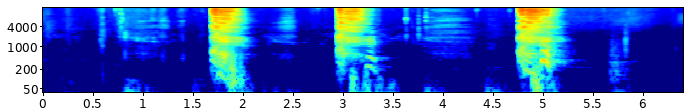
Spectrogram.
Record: {"three_cough_length": "6.4 s", "three_cough_amplitude": 12163, "three_cough_signal_mean_std_ratio": 0.33, "survey_phase": "alpha (2021-03-01 to 2021-08-12)", "age": "18-44", "gender": "Male", "wearing_mask": "No", "symptom_fatigue": true, "symptom_headache": true, "symptom_change_to_sense_of_smell_or_taste": true, "symptom_loss_of_taste": true, "symptom_onset": "5 days", "smoker_status": "Never smoked", "respiratory_condition_asthma": false, "respiratory_condition_other": false, "recruitment_source": "Test and Trace", "submission_delay": "1 day", "covid_test_result": "Positive", "covid_test_method": "RT-qPCR"}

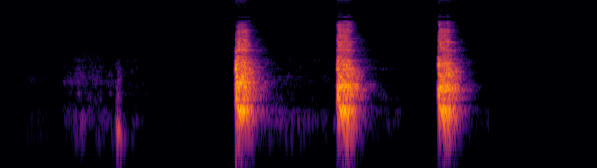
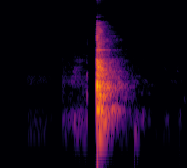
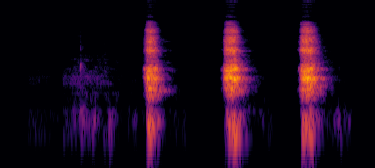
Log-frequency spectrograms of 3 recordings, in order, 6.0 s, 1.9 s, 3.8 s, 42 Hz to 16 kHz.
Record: {"three_cough_length": "6.0 s", "three_cough_amplitude": 32768, "three_cough_signal_mean_std_ratio": 0.24, "cough_length": "1.9 s", "cough_amplitude": 32768, "cough_signal_mean_std_ratio": 0.18, "exhalation_length": "3.8 s", "exhalation_amplitude": 31280, "exhalation_signal_mean_std_ratio": 0.27, "survey_phase": "beta (2021-08-13 to 2022-03-07)", "age": "45-64", "gender": "Female", "wearing_mask": "No", "symptom_none": true, "smoker_status": "Never smoked", "respiratory_condition_asthma": false, "respiratory_condition_other": false, "recruitment_source": "REACT", "submission_delay": "1 day", "covid_test_result": "Negative", "covid_test_method": "RT-qPCR", "influenza_a_test_result": "Unknown/Void", "influenza_b_test_result": "Unknown/Void"}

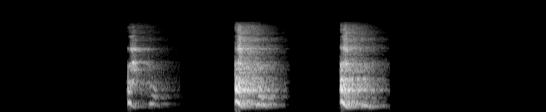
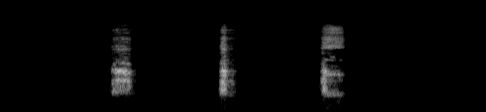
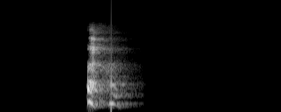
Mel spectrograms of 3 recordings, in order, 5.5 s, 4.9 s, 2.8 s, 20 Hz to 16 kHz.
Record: {"three_cough_length": "5.5 s", "three_cough_amplitude": 29380, "three_cough_signal_mean_std_ratio": 0.28, "exhalation_length": "4.9 s", "exhalation_amplitude": 4291, "exhalation_signal_mean_std_ratio": 0.22, "cough_length": "2.8 s", "cough_amplitude": 16513, "cough_signal_mean_std_ratio": 0.19, "survey_phase": "beta (2021-08-13 to 2022-03-07)", "age": "45-64", "gender": "Female", "wearing_mask": "No", "symptom_none": true, "smoker_status": "Ex-smoker", "respiratory_condition_asthma": false, "respiratory_condition_other": false, "recruitment_source": "REACT", "submission_delay": "1 day", "covid_test_result": "Negative", "covid_test_method": "RT-qPCR", "influenza_a_test_result": "Negative", "influenza_b_test_result": "Negative"}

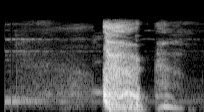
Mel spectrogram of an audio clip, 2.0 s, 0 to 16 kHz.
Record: {"cough_length": "2.0 s", "cough_amplitude": 28856, "cough_signal_mean_std_ratio": 0.39, "survey_phase": "beta (2021-08-13 to 2022-03-07)", "age": "18-44", "gender": "Female", "wearing_mask": "No", "symptom_shortness_of_breath": true, "symptom_sore_throat": true, "symptom_headache": true, "symptom_change_to_sense_of_smell_or_taste": true, "symptom_onset": "8 days", "smoker_status": "Current smoker (1 to 10 cigarettes per day)", "respiratory_condition_asthma": true, "respiratory_condition_other": false, "recruitment_source": "REACT", "submission_delay": "0 days", "covid_test_result": "Negative", "covid_test_method": "RT-qPCR"}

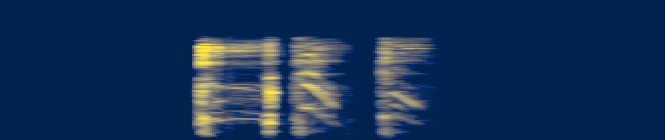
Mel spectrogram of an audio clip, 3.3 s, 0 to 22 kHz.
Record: {"three_cough_length": "3.3 s", "three_cough_amplitude": 27180, "three_cough_signal_mean_std_ratio": 0.23, "survey_phase": "beta (2021-08-13 to 2022-03-07)", "age": "18-44", "gender": "Male", "wearing_mask": "No", "symptom_cough_any": true, "symptom_runny_or_blocked_nose": true, "symptom_sore_throat": true, "symptom_fatigue": true, "smoker_status": "Never smoked", "respiratory_condition_asthma": false, "respiratory_condition_other": false, "recruitment_source": "Test and Trace", "submission_delay": "1 day", "covid_test_result": "Negative", "covid_test_method": "LFT"}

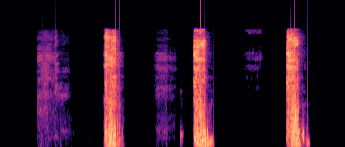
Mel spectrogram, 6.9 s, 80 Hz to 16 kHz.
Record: {"three_cough_length": "6.9 s", "three_cough_amplitude": 32617, "three_cough_signal_mean_std_ratio": 0.29, "survey_phase": "beta (2021-08-13 to 2022-03-07)", "age": "18-44", "gender": "Male", "wearing_mask": "No", "symptom_none": true, "smoker_status": "Ex-smoker", "respiratory_condition_asthma": false, "respiratory_condition_other": false, "recruitment_source": "REACT", "submission_delay": "2 days", "covid_test_result": "Negative", "covid_test_method": "RT-qPCR"}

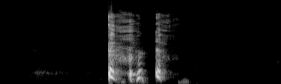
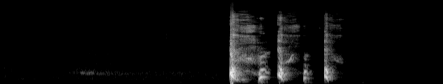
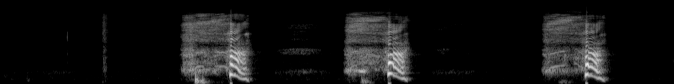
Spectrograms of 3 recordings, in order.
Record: {"cough_length": "2.8 s", "cough_amplitude": 32768, "cough_signal_mean_std_ratio": 0.22, "three_cough_length": "4.4 s", "three_cough_amplitude": 32768, "three_cough_signal_mean_std_ratio": 0.19, "exhalation_length": "6.7 s", "exhalation_amplitude": 32767, "exhalation_signal_mean_std_ratio": 0.28, "survey_phase": "beta (2021-08-13 to 2022-03-07)", "age": "18-44", "gender": "Female", "wearing_mask": "No", "symptom_cough_any": true, "symptom_runny_or_blocked_nose": true, "symptom_other": true, "symptom_onset": "2 days", "smoker_status": "Ex-smoker", "respiratory_condition_asthma": false, "respiratory_condition_other": false, "recruitment_source": "Test and Trace", "submission_delay": "2 days", "covid_test_result": "Positive", "covid_test_method": "RT-qPCR", "covid_ct_value": 31.8, "covid_ct_gene": "ORF1ab gene"}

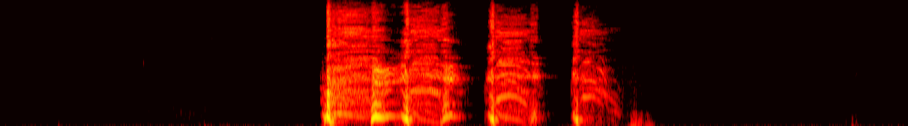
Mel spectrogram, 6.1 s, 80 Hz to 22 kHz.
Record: {"cough_length": "6.1 s", "cough_amplitude": 21963, "cough_signal_mean_std_ratio": 0.29, "survey_phase": "beta (2021-08-13 to 2022-03-07)", "age": "18-44", "gender": "Male", "wearing_mask": "No", "symptom_cough_any": true, "symptom_runny_or_blocked_nose": true, "symptom_shortness_of_breath": true, "symptom_sore_throat": true, "symptom_fatigue": true, "symptom_headache": true, "symptom_loss_of_taste": true, "symptom_other": true, "smoker_status": "Ex-smoker", "respiratory_condition_asthma": false, "respiratory_condition_other": false, "recruitment_source": "Test and Trace", "submission_delay": "1 day", "covid_test_result": "Positive", "covid_test_method": "RT-qPCR", "covid_ct_value": 20.3, "covid_ct_gene": "ORF1ab gene"}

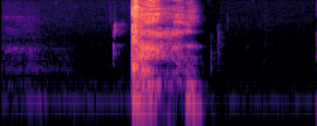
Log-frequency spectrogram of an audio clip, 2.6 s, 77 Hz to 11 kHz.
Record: {"cough_length": "2.6 s", "cough_amplitude": 31327, "cough_signal_mean_std_ratio": 0.31, "survey_phase": "alpha (2021-03-01 to 2021-08-12)", "age": "65+", "gender": "Female", "wearing_mask": "No", "symptom_none": true, "smoker_status": "Never smoked", "respiratory_condition_asthma": false, "respiratory_condition_other": false, "recruitment_source": "REACT", "submission_delay": "2 days", "covid_test_result": "Negative", "covid_test_method": "RT-qPCR"}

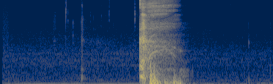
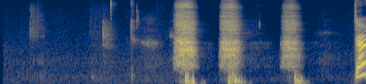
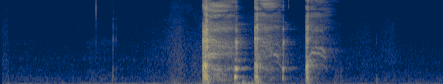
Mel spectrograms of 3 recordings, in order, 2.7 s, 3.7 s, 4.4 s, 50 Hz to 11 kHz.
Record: {"cough_length": "2.7 s", "cough_amplitude": 7648, "cough_signal_mean_std_ratio": 0.29, "exhalation_length": "3.7 s", "exhalation_amplitude": 26668, "exhalation_signal_mean_std_ratio": 0.3, "three_cough_length": "4.4 s", "three_cough_amplitude": 6221, "three_cough_signal_mean_std_ratio": 0.28, "survey_phase": "beta (2021-08-13 to 2022-03-07)", "age": "18-44", "gender": "Female", "wearing_mask": "No", "symptom_runny_or_blocked_nose": true, "symptom_sore_throat": true, "symptom_fatigue": true, "symptom_headache": true, "symptom_other": true, "symptom_onset": "6 days", "smoker_status": "Never smoked", "respiratory_condition_asthma": false, "respiratory_condition_other": false, "recruitment_source": "Test and Trace", "submission_delay": "2 days", "covid_test_result": "Positive", "covid_test_method": "RT-qPCR", "covid_ct_value": 13.1, "covid_ct_gene": "ORF1ab gene"}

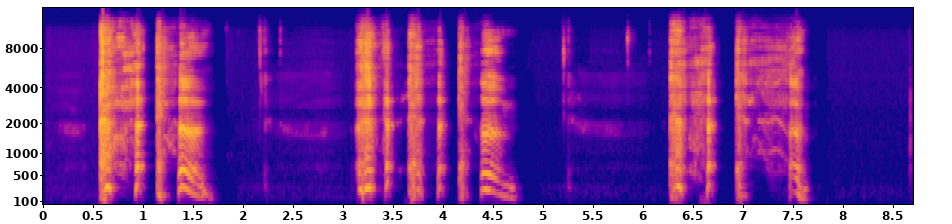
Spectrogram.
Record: {"three_cough_length": "8.7 s", "three_cough_amplitude": 32768, "three_cough_signal_mean_std_ratio": 0.33, "survey_phase": "beta (2021-08-13 to 2022-03-07)", "age": "65+", "gender": "Female", "wearing_mask": "No", "symptom_none": true, "smoker_status": "Never smoked", "respiratory_condition_asthma": false, "respiratory_condition_other": false, "recruitment_source": "REACT", "submission_delay": "2 days", "covid_test_result": "Negative", "covid_test_method": "RT-qPCR", "influenza_a_test_result": "Negative", "influenza_b_test_result": "Negative"}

